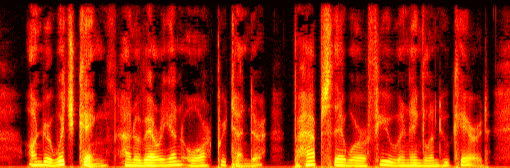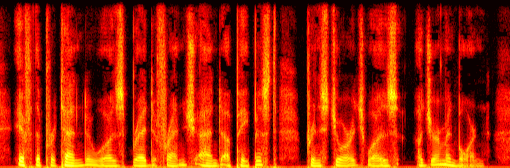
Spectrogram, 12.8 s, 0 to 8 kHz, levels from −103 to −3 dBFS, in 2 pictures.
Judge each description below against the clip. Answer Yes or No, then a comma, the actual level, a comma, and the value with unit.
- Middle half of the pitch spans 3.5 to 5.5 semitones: No, average, 3.1 semitones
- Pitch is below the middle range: Yes, low, 130 Hz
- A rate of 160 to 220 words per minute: No, slow, 135 wpm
